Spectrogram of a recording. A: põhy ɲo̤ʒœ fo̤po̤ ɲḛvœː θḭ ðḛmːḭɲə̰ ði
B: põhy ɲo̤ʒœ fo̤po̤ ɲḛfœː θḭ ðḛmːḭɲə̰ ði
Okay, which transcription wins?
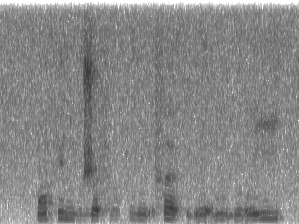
B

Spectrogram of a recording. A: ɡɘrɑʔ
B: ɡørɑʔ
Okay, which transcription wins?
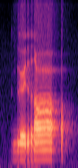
B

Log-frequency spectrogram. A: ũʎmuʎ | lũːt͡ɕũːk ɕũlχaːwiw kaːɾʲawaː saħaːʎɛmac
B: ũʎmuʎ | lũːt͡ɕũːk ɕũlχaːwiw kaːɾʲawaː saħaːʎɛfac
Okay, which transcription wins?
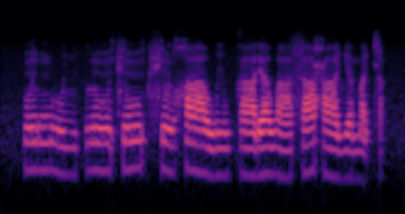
A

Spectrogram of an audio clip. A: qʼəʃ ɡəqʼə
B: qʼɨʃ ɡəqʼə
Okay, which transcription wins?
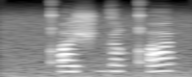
A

